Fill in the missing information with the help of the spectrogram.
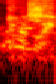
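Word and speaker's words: Dulce: place there, near the small town of Dulcie, pronounced Dulcie, New Mexico.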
